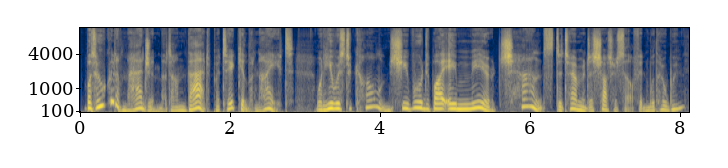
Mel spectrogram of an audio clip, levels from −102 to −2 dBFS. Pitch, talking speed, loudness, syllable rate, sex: 180 Hz, 205 wpm, -17 LUFS, 5.4 syllables/s, female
